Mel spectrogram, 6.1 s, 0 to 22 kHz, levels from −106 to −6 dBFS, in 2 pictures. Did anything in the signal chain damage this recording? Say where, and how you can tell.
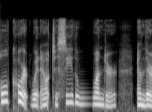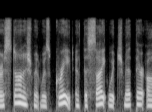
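Yes. At 1.61 to 1.87 s the speech stops moving forward and the last sound is stretched into a fading buzz or hiss for about 0.24 s, then picks up exactly where it left off. This is a call audio freeze at the network and jitter-buffer stage. Packets were likely held up in transit, so the buffer ran dry and the receiver concealed the wait. Nothing is lost, but everything after 1.87 s plays about 0.24 s later.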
